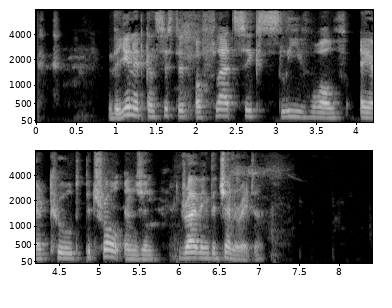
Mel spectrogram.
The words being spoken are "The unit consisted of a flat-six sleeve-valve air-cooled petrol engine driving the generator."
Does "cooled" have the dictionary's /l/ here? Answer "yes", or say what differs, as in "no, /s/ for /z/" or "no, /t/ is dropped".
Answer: yes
